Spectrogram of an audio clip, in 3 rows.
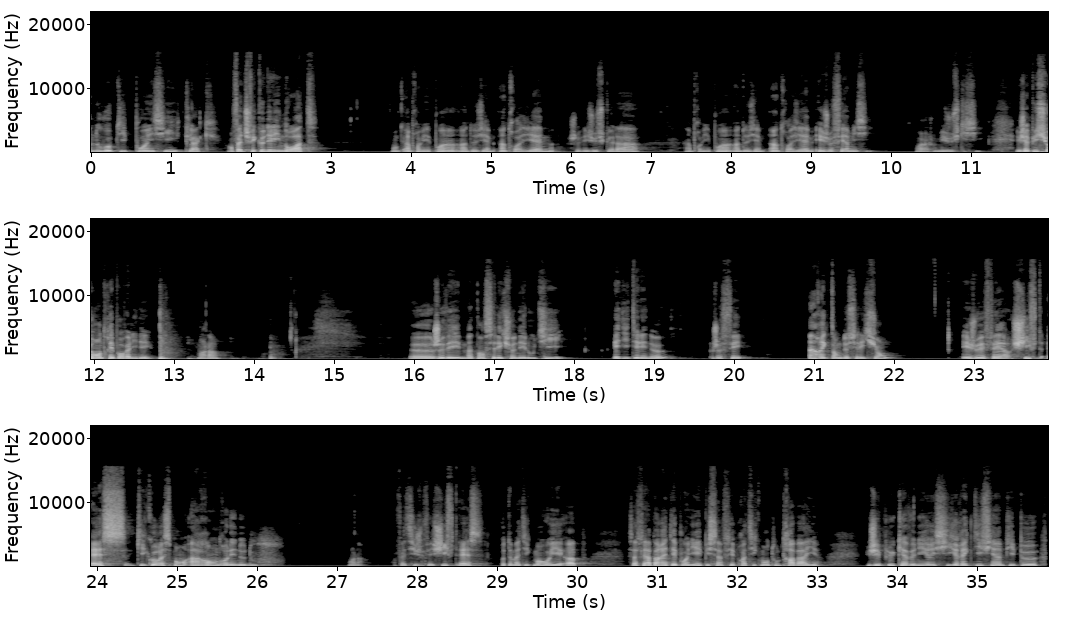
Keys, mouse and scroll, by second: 1.2 click, 3.9 click, 4.6 click, 5.1 click, 5.5-7.2 middle drag, 7.2 click, 8.0 click, 8.5 drag, 10.8 click, 12.9 Return, 13.2 KP_Subtract, 14.7 middle click, 14.7-15.8 scroll up 4, 15.3 middle click, 19.3 click, 20.4-21.8 drag, 28.7 shift+s, 31.3 click, 33.7 middle click, 33.7-34.0 scroll up 2.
